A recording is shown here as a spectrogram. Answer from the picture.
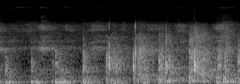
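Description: Running footsteps of several young children sprinting across a gym floor: quick, irregular footfalls overlapping one another.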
